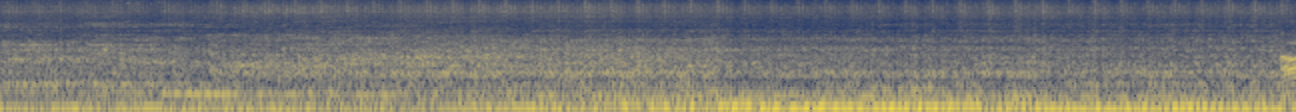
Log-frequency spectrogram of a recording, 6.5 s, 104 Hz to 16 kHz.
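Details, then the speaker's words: 1999 BMW 528i after spark plugs, ignition coils, oil pressure regulator, cleaned idle control valve, water pump and thermostat: still a low, lumpy, shaking idle that stumbles every few turns; codes P0301, P0302, P0303, P0305, P0306, P0505, P1510. Rough idle misfire, cause unknown. "so it's still like shaking"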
